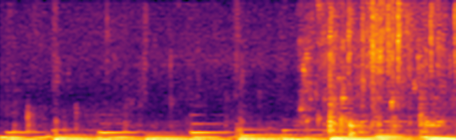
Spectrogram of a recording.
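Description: Background music with steady notes. About halfway through, hot oil starts sizzling and crackling as a tempering of dried red chilies, garlic and mustard seeds is stirred in a clay pan.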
